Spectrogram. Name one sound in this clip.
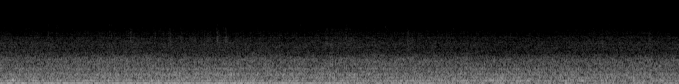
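Tyres roar steadily on the road.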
